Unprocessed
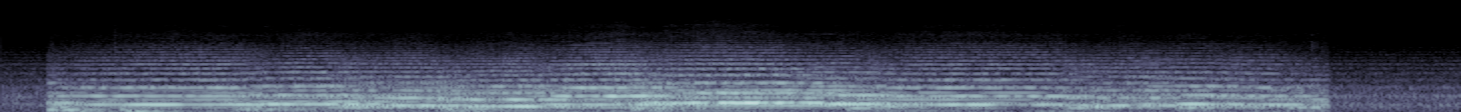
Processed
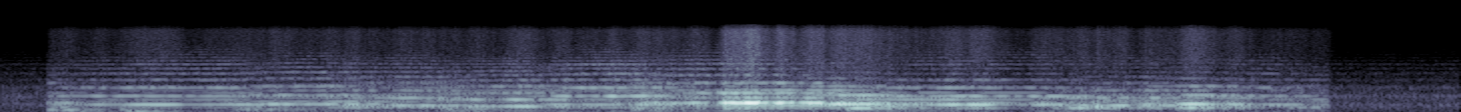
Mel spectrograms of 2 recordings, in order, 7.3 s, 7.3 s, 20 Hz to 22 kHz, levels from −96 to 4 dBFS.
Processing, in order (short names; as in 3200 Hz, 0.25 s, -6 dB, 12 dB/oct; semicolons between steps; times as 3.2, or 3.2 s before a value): 3.61–6.25 fifteen-band EQ 160 Hz +12 dB, 400 Hz +9 dB, 1600 Hz -9 dB; modulation noise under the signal 25 dB; downsampling 16000 Hz; upward expander 1.5:1, over -29 dBFS; gain +2 dB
